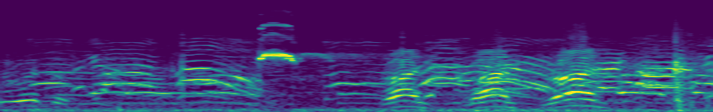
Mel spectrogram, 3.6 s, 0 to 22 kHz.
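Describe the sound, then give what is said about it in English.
A sharp whistle blast starts a youth football tackling drill, then excited shouting and cheering from a crowd, with a dull thump as the running back puts his head down and hits a roughly 10-year-old kid amid the yelling. “So that thump that you hear is literally, I tweeted the video out, you can watch for yourself, but the thump that you hear is literally the running back putting his head down and cranking this little kid.”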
